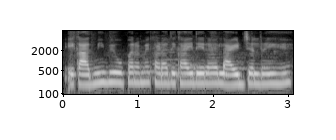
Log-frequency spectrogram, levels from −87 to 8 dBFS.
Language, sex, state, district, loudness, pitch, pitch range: Hindi, female, Madhya Pradesh, Bhopal, -17 LUFS, 205 Hz, 200-215 Hz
